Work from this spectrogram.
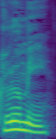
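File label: "gloomy", English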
